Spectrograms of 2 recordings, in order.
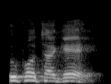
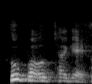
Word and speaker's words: hypotage: The word submission, the New Testament, spelled, I should put, it's spelled H-Y-P-O-T-A-G-E in English, but that's not how it's pronounced. It's pronounced hupotage, hupotage.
